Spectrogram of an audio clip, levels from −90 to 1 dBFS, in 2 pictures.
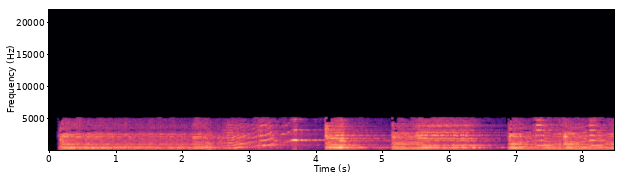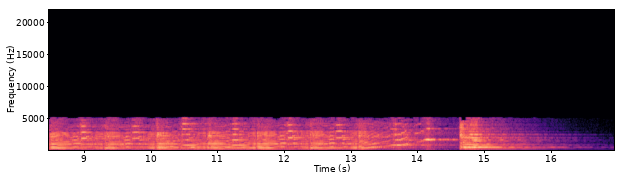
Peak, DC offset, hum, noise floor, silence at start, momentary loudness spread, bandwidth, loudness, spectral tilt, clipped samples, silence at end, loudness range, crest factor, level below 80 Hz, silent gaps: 0 dBFS; under 0.1%; none; -57 dBFS; 0.1 s; 9 LU; 5.4 kHz; -19 LUFS; -3.5 dB/octave; under 0.1%; 0.75 s; 2 LU; 20 dB; -56 dBFS; none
